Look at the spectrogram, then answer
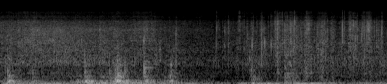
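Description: Yaki soba sauce sizzling in a hot frying pan, a steady broadband hiss with faint crackles and a few soft stirring clatters, continuous throughout with no talking.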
